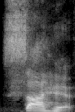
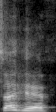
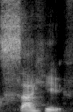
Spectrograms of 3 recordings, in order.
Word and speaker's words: Sahith: pronouncing his name correctly it is sahith and i don't mean to be the pronunciation police but we keep saying his name he's a rising star in my opinion we may as well get it right it's sahith not saheef sahith thi gala all right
